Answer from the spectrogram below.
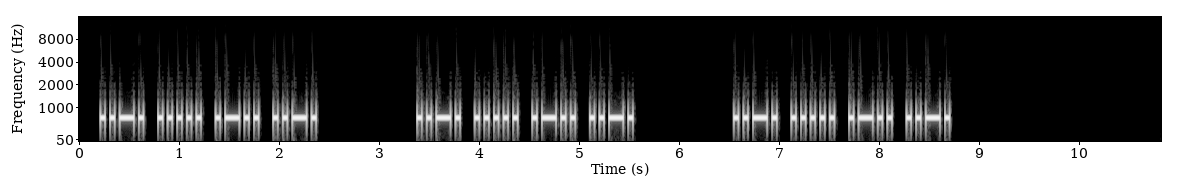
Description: Morse code, heard as a keyed tone, about 25 wpm, 700 Hz. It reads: F5LF F5LF F5LF
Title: DXCC-100 Call Signs - 4 Characters - Repeated 3x - 25wpm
